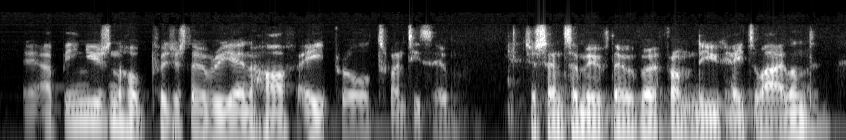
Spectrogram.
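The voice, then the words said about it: Non-local, British-sounding accent. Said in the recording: “that is not a Cormeen accent”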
